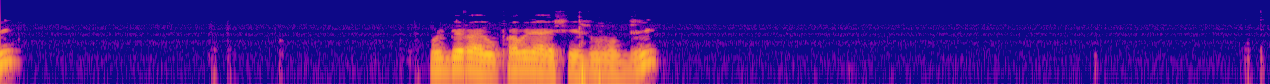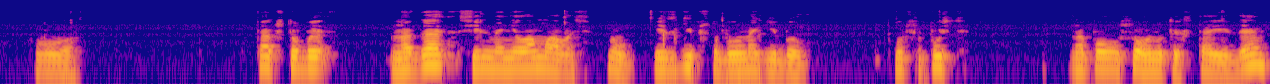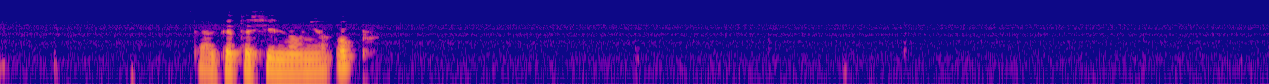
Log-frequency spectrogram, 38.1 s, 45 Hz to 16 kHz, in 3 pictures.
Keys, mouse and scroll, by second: 0.2 g, 2.4 click, 4.3 click, 5.9 g, 13.7-18.7 middle drag, 19.4 KP_1, 20.2 KP_3, 20.4 KP_3, 25.0-38.0 drag.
